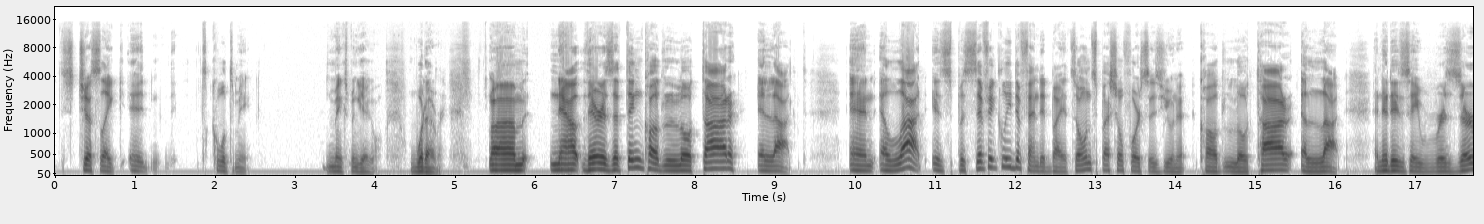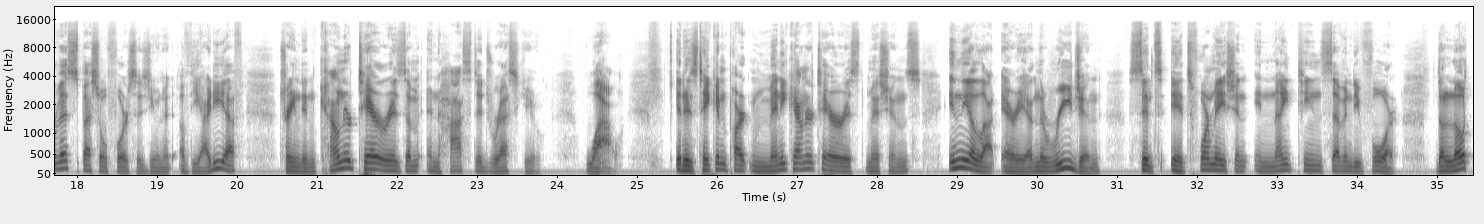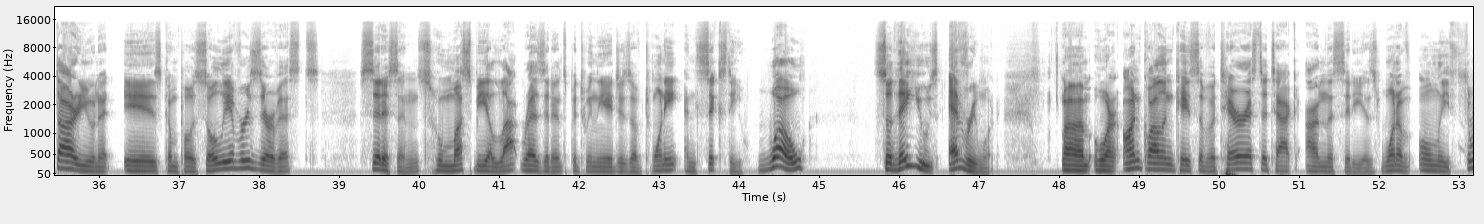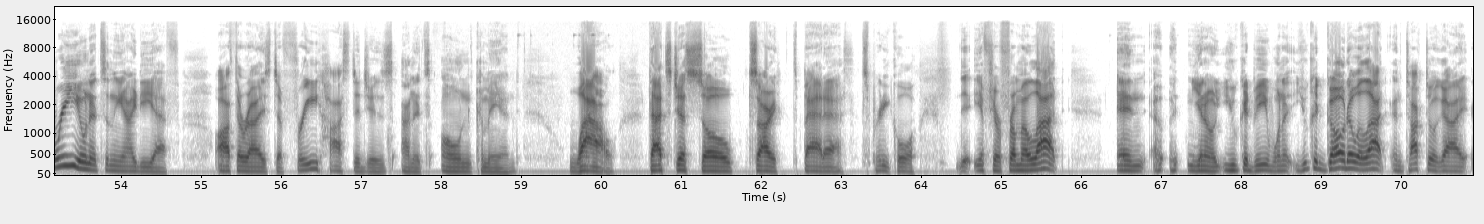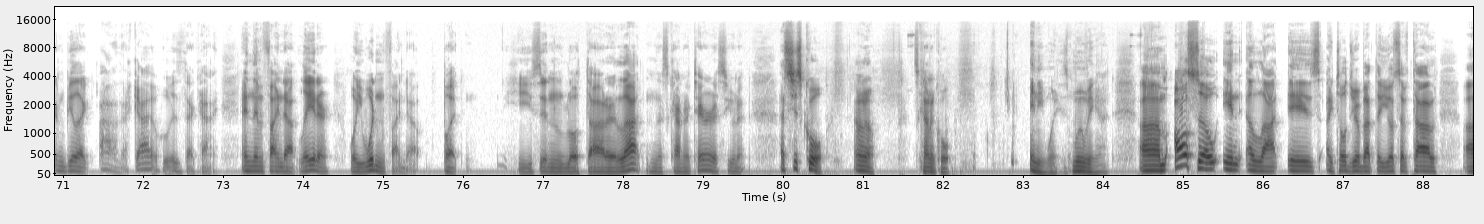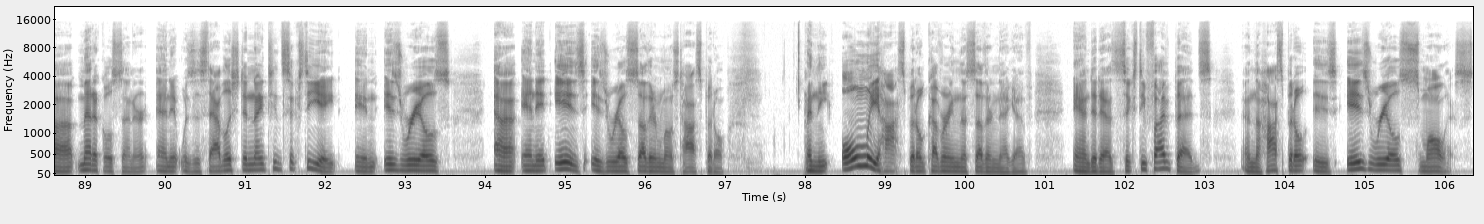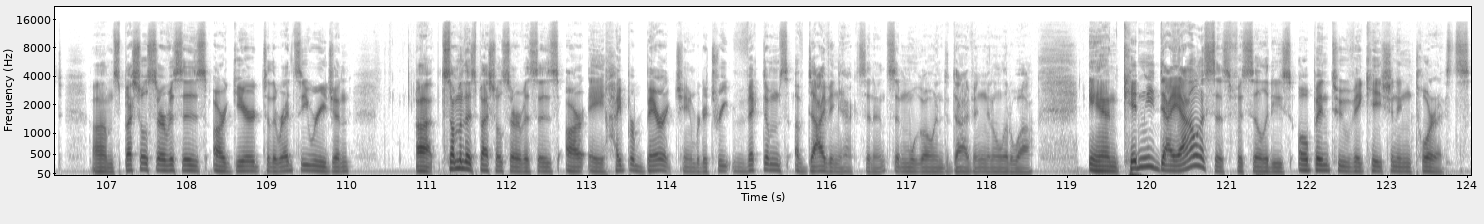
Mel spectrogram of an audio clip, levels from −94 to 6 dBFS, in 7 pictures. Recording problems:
none

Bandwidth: 15 kHz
